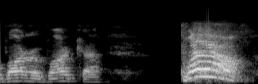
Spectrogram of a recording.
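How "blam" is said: loud high "Blam!" sound effect; mock impact sound. Imitating the bottle smacking the man, loud high blam. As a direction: blurt the smack like a cartoon hit. Mimics bottle hitting head.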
